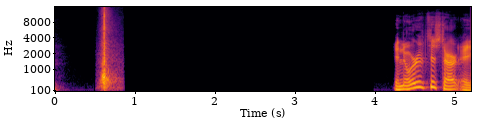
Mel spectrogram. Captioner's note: golf swing sound effect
